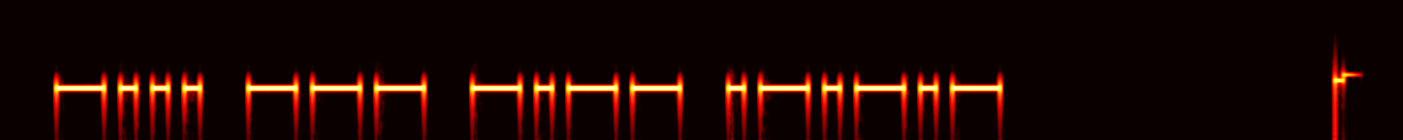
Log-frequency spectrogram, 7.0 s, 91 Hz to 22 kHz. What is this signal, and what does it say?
Morse code, heard as a keyed tone, about 15 wpm, 700 Hz. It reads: BOY.
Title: Sentences from Top 1000 Words - Review Part 3 - 15wpm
